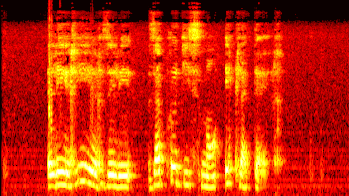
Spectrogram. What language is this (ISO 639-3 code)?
fra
